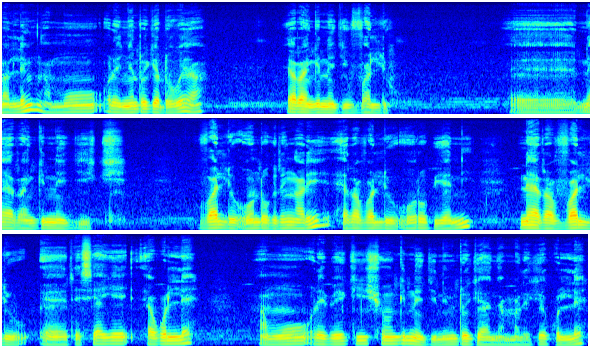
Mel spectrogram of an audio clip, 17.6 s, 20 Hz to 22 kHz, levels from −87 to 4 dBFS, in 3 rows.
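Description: Speech that jumps about a semitone sharp and about 6% faster at 7.26–8.28 s and 12.41–13.02 s, then drops a semitone flat and 6% slower from 15.88 s to the end, is likely a drift correction step from clock-matching software changing playback rate.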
